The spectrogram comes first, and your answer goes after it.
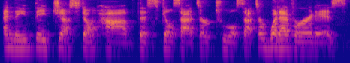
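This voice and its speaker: Podcast guest: woman, slightly low-pitched, candid and emphatic, conversational delivery with plenty of expression. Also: steady tone, measured pace, a bit bright. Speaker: podcast guest, sales leadership expert. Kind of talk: conversational interview answer.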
